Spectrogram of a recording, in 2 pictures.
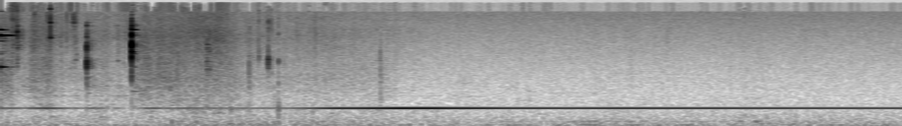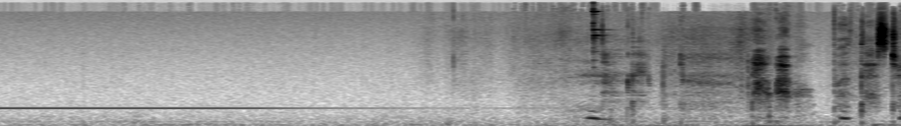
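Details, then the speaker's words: Struck tuning fork placed behind the ear in a simulated ASMR cranial nerve/hearing exam rings a steady pure tone fading over about ten seconds, then soft handling noises. "So what I'm going to do is to put this tuning fork right behind your ear. Mhm. And you will now want the vibration along along with the sound stop."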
